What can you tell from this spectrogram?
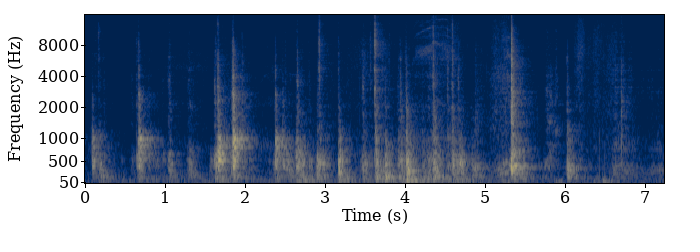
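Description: Irregular clinks and knocks of hands and a nut working inside a pickup's hollow steel door shell, fitting the outside door handle onto its studs. The knocking dies down near the end.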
